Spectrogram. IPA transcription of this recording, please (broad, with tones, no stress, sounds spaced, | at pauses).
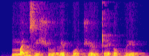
m ɐ˦ d͡z ɪ˨ ʃ u˨ l ɪ˦ p o˨ t͡ʃ ø˦ l ʈ e˨ ɽ o˦ p ɪ˦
